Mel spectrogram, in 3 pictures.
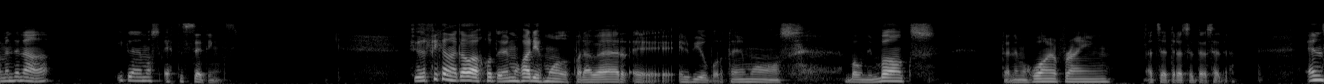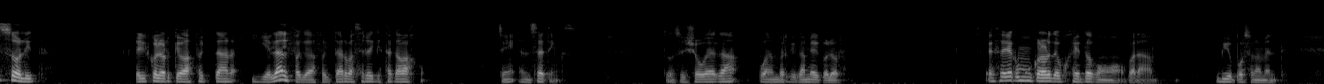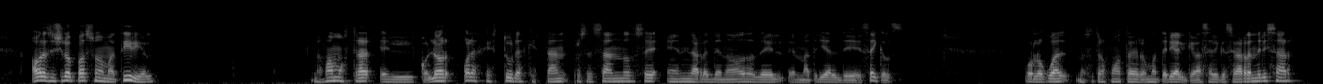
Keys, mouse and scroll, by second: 4.8-6.5 drag, 9.2-14.0 drag, 16.6-25.9 drag, 26.6 click, 28.3 click, 35.5-39.7 drag.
